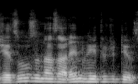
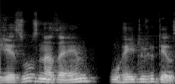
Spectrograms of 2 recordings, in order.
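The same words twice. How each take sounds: First: The phrase is run together without a pause. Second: A pause comes before "o rei dos judeus". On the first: The speaker calls it wrong. "Fala de maneira corrida, fica estranho" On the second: The speaker calls it right. "se colocar uma pausa"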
